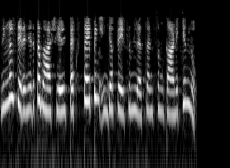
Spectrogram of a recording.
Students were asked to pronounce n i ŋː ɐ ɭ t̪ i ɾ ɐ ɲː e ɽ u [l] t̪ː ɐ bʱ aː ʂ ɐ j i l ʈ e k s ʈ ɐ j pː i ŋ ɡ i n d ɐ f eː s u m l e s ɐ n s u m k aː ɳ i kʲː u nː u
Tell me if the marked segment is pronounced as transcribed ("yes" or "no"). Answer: no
